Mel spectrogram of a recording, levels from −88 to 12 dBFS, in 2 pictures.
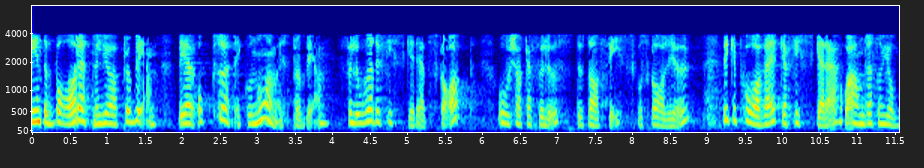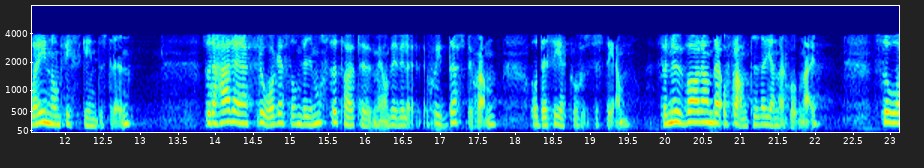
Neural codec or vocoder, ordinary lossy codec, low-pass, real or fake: none; AAC, 16 kbps; 7.2 kHz; real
